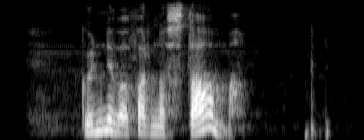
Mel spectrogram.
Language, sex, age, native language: Icelandic, female, 50-59, Icelandic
